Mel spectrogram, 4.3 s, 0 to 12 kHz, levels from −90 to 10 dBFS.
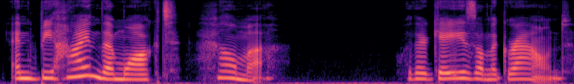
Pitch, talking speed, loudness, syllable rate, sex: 235 Hz, 140 wpm, -18 LUFS, 4.8 syllables/s, female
